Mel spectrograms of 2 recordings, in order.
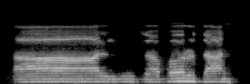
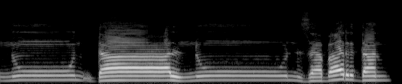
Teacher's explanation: নুনটা তিন আলিফ টান দিয়ে বলতে হবে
